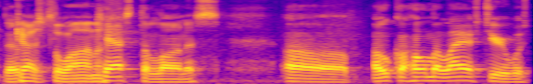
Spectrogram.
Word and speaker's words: Castellanos: How do you pronounce his name? Castellanos? Yeah, Castellanos.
